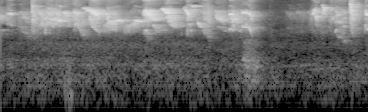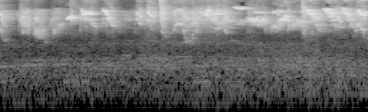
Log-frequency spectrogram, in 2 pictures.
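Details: Double-collared seedeater singing a fast, unbroken run of high twittering and warbled phrases with sharp chirps, pausing for about half a second near the middle before resuming.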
